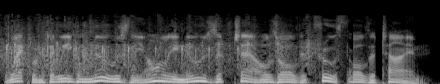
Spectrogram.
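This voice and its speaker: A man's voice: medium pitch, expressive, moderate pace, over a noisy crowd, very noisy, lightly acted. A synthetic male voice playing a smug, belligerent parody news anchor in a scripted cartoon newscast, stiff and pompous.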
